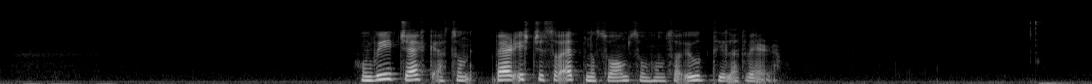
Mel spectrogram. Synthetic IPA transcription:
hʊnʋiːt͡ʃɛka̰t̪hʊnʋæɹʔɪt͡ʃəsɔ̰ːʔɛt̪nəsɔmsɔmɦʊnsɑ̰ːʔʉːt̪ʰːɪlʔæ̰t̪ʋḛːɹə̰

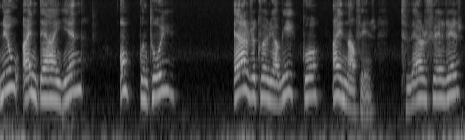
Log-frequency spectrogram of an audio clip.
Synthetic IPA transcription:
nuːajnd̪ɛjɪn | ɔŋ̥kʊnt̪ʰʊj | ɛɾkʰvœɾjaviːkʊajnafɪ̰ɾt̪ʰvɛɹfɪɾɪɾ

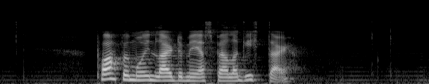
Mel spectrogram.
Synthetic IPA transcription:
pʰɑːpəmujnlaɹɖəmeːaːspɛːlaɡɪt̪a̰ɹ

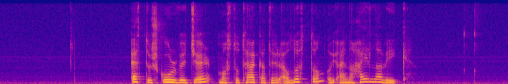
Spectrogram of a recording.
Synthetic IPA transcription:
ʔɛht̪ʏskuːɹʋɪt͡ʃɪɹmɔst̪d̪ut̪ʰæːkat̪ʰɪɾʔa̰wlœht̪ʊnʊjʔa̰jnahajlaʋḭːk

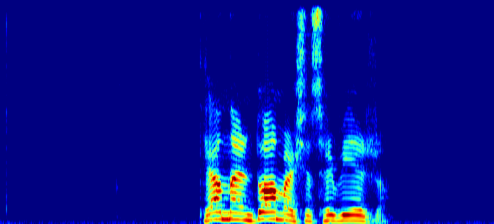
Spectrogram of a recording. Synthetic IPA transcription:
t̪ʰɛnand̪ɑːmaɹʃasɛɹveːɹa̰

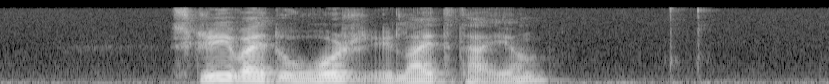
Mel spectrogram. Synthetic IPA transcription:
skɹiːʋæɪt̪oːɹḭːlæɪt̪t̪ʰæ̰ɪən

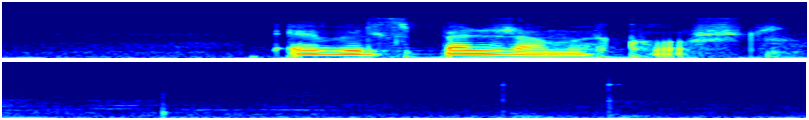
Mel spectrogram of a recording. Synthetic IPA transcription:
ʔeːʋɪlspɛlɑmʊkʰɔ̰ʃt̪

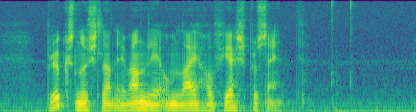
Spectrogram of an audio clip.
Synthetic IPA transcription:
b̥ɾʉksnʊʃlɑnʔæ̰ːɾʋɑnlɪə̰ʔʊ̰mlɑɪhɔlfjæʃpʰɹʊsɛ̰nt̪

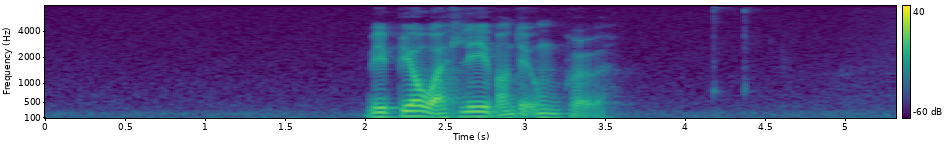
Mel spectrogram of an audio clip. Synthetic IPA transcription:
ʋiːbjoːɑɛt̪liːʋɑnd̪ɪ̰ʔʊŋkʰɹœ̰ʋə̰

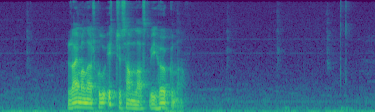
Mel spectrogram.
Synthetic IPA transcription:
ɾajmanaskʊlʊʔɪt͡ʃəsamla̰st̪vḭːɦøːkʊna̰

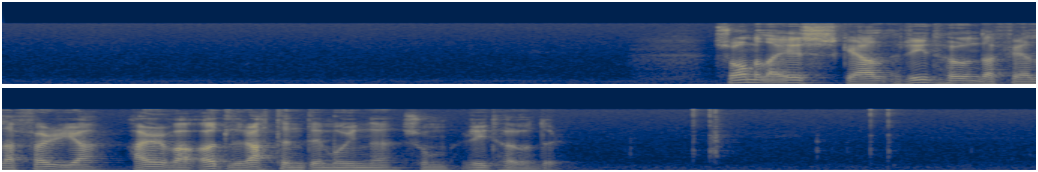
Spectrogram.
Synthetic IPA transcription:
sɔːməlʔa̰jɪsːkæːlɾiːt̪ɦœvʏnt̪afɛːlafœɹjaaɹʋaʔœt̪lɾaht̪ːɪnt̪ɪmujnɪsʊmɾiːt̪hœʋʏnd̪ə̰ɾ

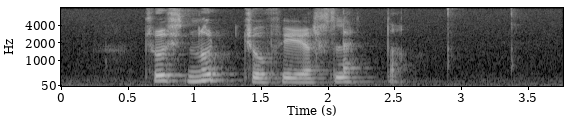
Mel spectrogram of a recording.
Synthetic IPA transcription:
t̪ʰɾʊst̪nʊt͡ʃʊfiːɾaːt̪slɛt̪ːa

